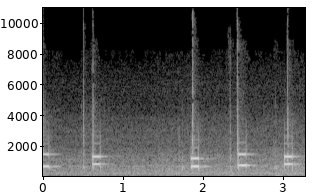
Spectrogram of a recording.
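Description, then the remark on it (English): A phone number is dialed on a touch-tone keypad to call a contractor: five short dual-pitched beeps in an uneven rhythm, each a clear electronic tone over a faint hiss, with no voices. “So we called the contractor and expected a little customer service.”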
